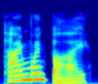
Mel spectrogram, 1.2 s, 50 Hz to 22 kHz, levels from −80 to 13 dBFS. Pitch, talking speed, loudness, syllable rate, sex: 215 Hz, 145 wpm, -14 LUFS, 2.6 syllables/s, female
